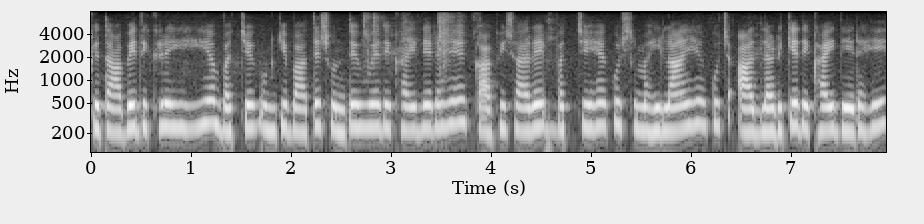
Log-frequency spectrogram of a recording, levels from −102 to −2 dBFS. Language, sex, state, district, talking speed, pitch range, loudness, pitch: Hindi, female, Uttar Pradesh, Jyotiba Phule Nagar, 205 wpm, 220-245 Hz, -17 LUFS, 235 Hz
